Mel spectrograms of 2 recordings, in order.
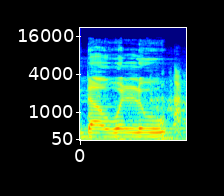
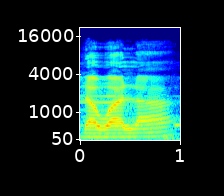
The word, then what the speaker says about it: Dawala: jeung Dawelu aing mah ngomong teh bet ieu wae atuh Atuh letah teh bet ka Cidah teuing. Dawelu Salah wae eta teh. Nya urang bejaan atunya. Sing sahadeui nu. padahal Dawala Mun urang mah kanu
